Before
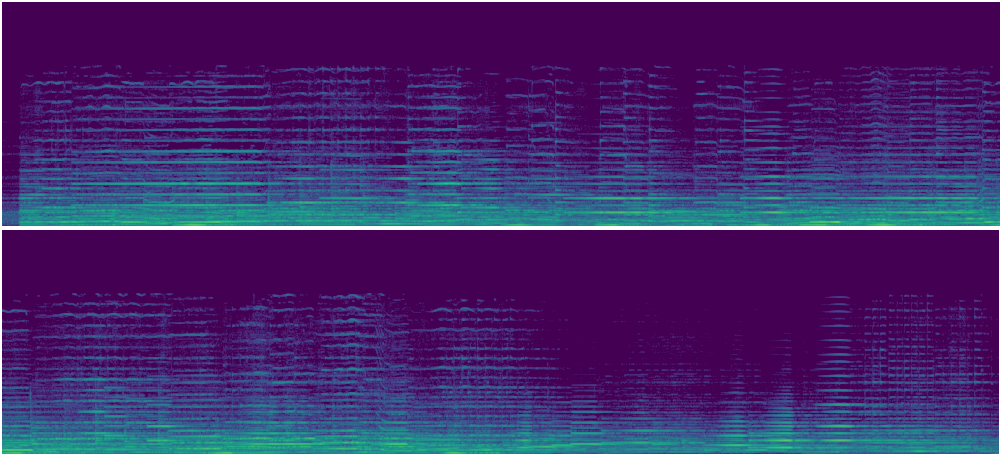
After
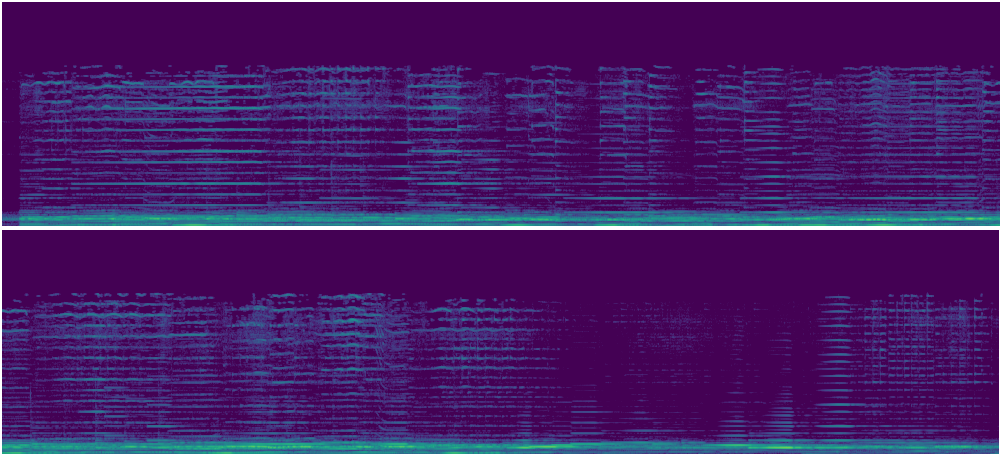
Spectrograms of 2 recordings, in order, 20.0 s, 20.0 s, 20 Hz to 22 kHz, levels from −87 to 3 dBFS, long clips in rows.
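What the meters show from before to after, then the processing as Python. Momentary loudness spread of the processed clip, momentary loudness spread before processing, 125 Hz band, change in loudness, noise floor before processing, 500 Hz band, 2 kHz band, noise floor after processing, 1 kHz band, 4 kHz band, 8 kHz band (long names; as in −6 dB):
12 LU, 9 LU, −2.5 dB, −4.0 dB, −38 dBFS, −5.5 dB, −24.5 dB, −43 dBFS, +1.0 dB, −18.5 dB, −6.5 dB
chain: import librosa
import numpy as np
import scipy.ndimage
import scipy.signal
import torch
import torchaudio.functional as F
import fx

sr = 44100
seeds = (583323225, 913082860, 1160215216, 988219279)

y = fx.curve_eq(x, sr, hz=(240.0, 470.0, 740.0, 1600.0, 2300.0, 6900.0, 13000.0), db=(0, -24, 13, -25, -23, -6, 10))
y = F.gain(torch.from_numpy(y), -2.5).numpy()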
